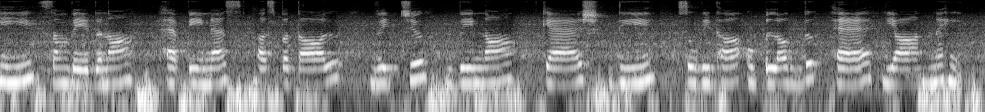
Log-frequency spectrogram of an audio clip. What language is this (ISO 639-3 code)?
pan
